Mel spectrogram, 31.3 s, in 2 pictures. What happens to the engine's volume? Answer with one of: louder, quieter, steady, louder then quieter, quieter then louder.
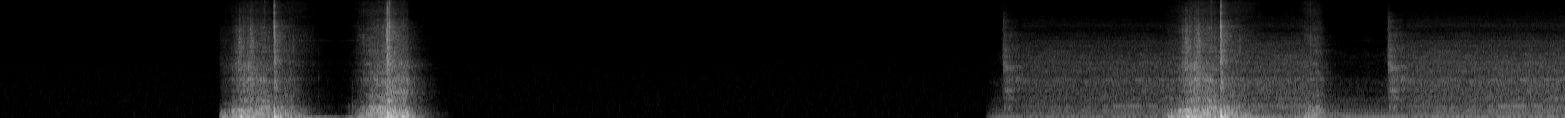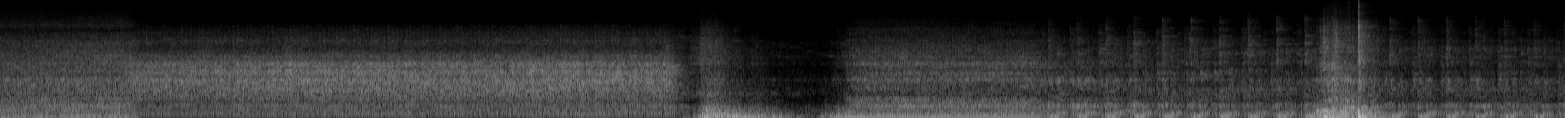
louder then quieter.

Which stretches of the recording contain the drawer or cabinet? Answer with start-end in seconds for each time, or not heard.
2.2-4.1, 11.7-13.2, 28.7-29.6.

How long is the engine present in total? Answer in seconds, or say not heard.
21 s.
